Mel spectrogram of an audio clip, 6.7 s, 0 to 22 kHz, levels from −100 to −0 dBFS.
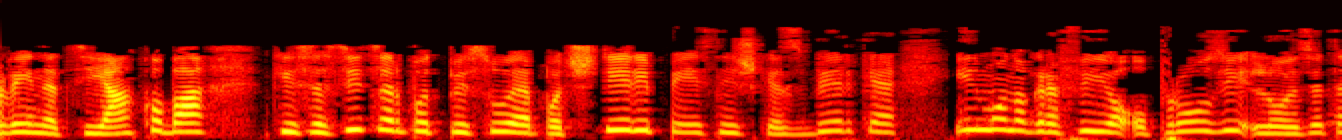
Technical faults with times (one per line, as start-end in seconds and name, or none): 0.00-6.71 low-bitrate audio saved at a high bitrate
0.00-3.36 input switched to a poorer device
